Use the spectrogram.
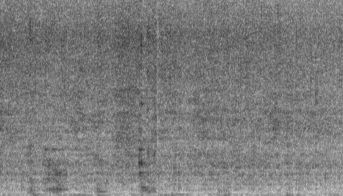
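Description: A pan of food sizzles loudly and steadily while it is stirred and fried until dry and loose. Close, continuous frying hiss with no voices.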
